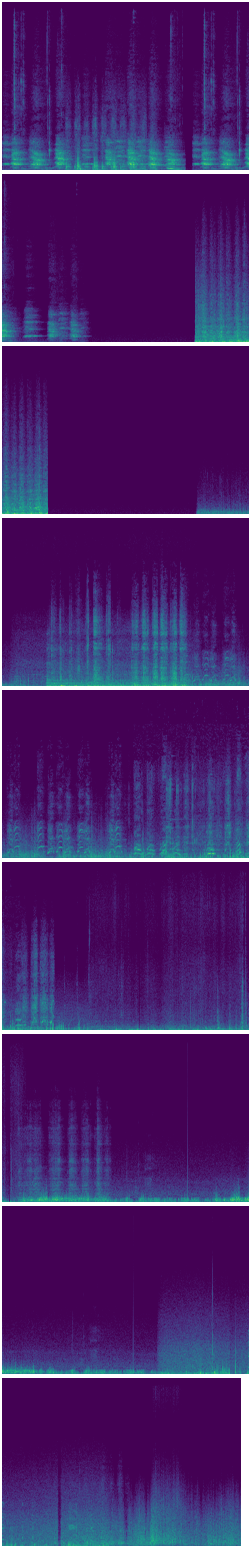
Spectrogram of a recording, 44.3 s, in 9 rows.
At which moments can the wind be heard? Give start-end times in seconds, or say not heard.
13.8-44.2.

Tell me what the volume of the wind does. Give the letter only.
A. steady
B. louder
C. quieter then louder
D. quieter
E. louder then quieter
B.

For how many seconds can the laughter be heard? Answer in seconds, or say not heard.
2 s.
